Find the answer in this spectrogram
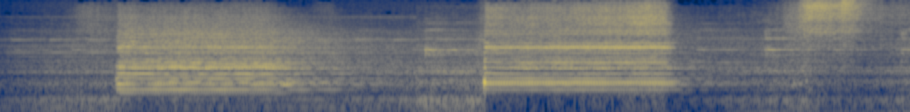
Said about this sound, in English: Train wreck.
